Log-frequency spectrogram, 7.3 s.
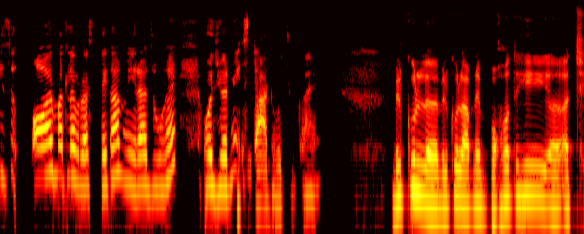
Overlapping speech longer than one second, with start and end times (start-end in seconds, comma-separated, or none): none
